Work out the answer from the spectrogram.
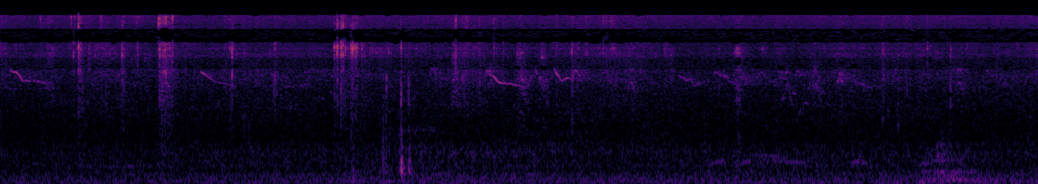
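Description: Small birds chirping here and there over a steady outdoor hiss, with one sharp click about three seconds in.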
